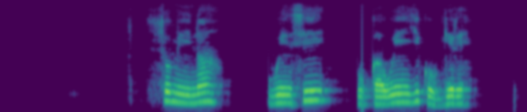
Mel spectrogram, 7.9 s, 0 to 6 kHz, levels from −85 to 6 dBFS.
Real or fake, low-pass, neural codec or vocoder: real; 5.4 kHz; none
